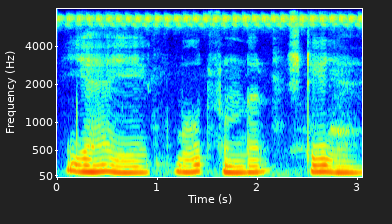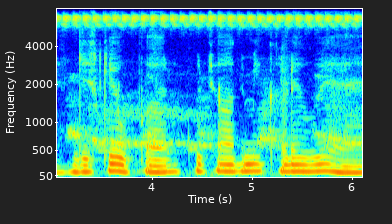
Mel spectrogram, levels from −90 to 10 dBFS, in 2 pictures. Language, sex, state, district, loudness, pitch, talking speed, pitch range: Hindi, male, Uttar Pradesh, Saharanpur, -14 LUFS, 115 Hz, 130 wpm, 110-125 Hz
